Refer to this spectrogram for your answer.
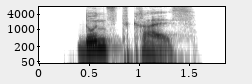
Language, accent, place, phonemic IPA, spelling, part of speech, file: German, Germany, Berlin, /ˈdʊnstˌkʁaɪ̯s/, Dunstkreis, noun, De-Dunstkreis.ogg
- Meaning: 1. orbit, sphere of influence 2. atmosphere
